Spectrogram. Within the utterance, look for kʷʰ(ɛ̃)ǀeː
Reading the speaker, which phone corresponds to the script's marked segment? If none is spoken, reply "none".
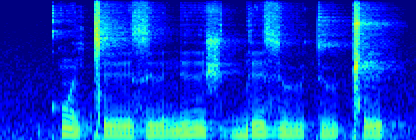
ɛ̃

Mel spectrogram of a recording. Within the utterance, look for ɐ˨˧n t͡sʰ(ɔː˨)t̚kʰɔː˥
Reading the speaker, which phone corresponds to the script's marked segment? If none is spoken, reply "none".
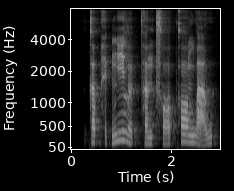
ɔː˨˥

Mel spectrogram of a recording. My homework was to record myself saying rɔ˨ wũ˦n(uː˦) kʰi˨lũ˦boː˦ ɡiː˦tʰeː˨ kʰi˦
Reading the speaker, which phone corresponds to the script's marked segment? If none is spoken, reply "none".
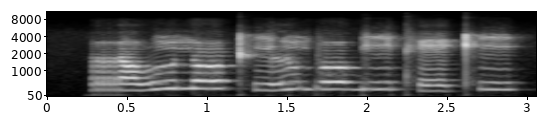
oː˦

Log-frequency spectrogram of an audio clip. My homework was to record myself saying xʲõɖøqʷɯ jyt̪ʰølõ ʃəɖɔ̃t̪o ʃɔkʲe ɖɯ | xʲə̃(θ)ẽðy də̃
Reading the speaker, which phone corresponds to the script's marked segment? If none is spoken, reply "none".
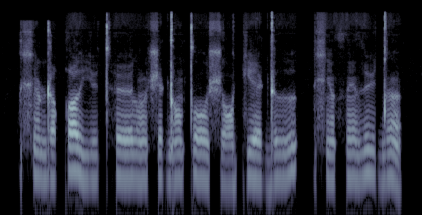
θ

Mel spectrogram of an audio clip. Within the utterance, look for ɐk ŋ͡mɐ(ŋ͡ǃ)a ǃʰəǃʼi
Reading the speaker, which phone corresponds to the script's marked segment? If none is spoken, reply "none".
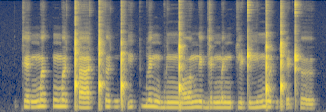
ǃ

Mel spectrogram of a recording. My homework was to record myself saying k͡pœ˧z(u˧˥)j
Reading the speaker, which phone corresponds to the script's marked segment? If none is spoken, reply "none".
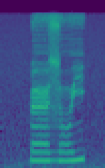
o˧˥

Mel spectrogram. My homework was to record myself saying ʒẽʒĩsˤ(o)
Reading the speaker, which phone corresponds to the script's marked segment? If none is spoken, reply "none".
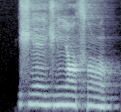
õ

